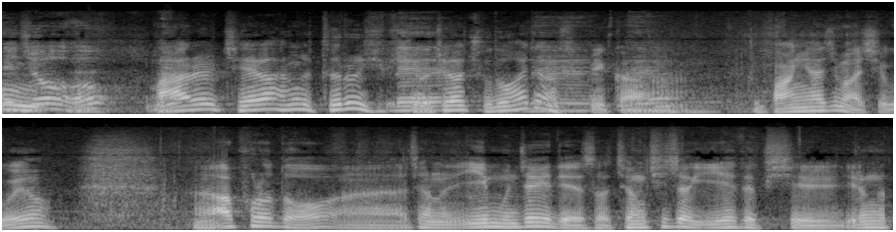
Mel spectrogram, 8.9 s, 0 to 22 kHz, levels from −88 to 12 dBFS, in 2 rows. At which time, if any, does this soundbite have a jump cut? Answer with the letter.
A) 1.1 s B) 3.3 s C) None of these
B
